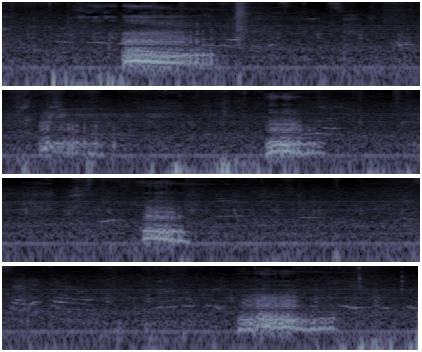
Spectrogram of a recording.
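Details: Ruby-coated female Cavalier King Charles Spaniel, a pet having a bad day, whining while someone tries to cheer her up; her whining sounds like growling. Low, rough grumbling bursts come every few seconds between quieter stretches, with faint voices in the room.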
